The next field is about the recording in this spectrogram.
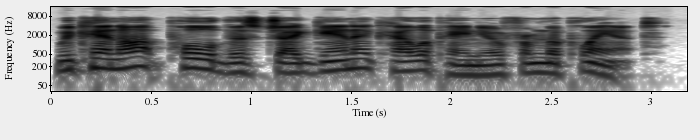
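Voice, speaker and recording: A man's voice: mid-range voice, expressive, moderate pace, sharp tone, no room sound, lo-fi sound. A man voicing a friendly, helpful little dog in a children's story, emphatic and barky. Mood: eager, calling out. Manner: barking out bow-wows, emphatic.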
